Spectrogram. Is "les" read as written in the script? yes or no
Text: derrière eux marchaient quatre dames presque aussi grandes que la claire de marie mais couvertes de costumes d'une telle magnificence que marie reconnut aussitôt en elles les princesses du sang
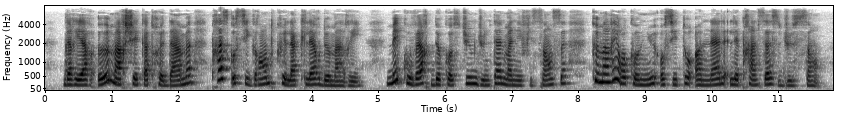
yes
